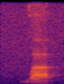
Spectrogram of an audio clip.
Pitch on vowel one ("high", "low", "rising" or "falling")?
low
